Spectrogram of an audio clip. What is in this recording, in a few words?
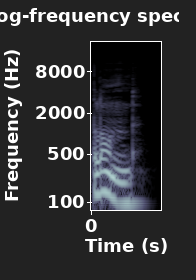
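"blonde", British English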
